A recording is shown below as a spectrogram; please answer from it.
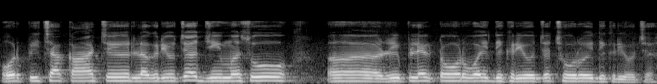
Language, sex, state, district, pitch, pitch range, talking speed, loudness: Rajasthani, male, Rajasthan, Nagaur, 155 Hz, 145-160 Hz, 130 wpm, -13 LUFS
